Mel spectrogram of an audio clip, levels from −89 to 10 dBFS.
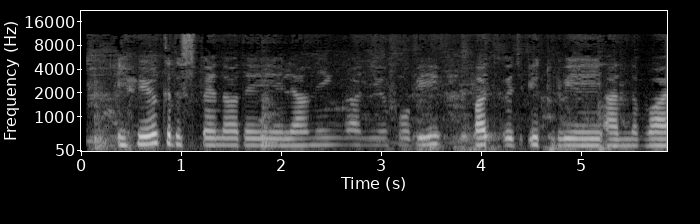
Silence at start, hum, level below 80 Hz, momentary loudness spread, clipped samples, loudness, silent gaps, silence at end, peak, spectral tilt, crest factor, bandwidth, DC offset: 0.05 s; none; -52 dBFS; 18 LU; under 0.1%; -23 LUFS; none; 0 s; -4 dBFS; -5.5 dB/octave; 18 dB; 11.5 kHz; under 0.1%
